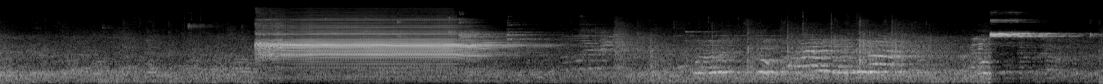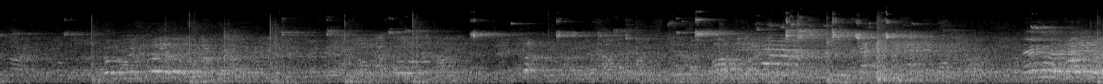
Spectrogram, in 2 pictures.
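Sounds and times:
scoreboard buzzer blast: 2.6s - 5.3s.

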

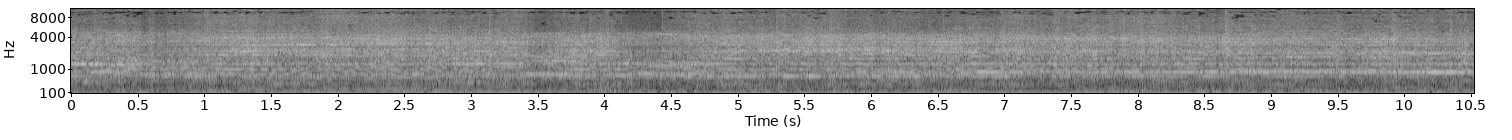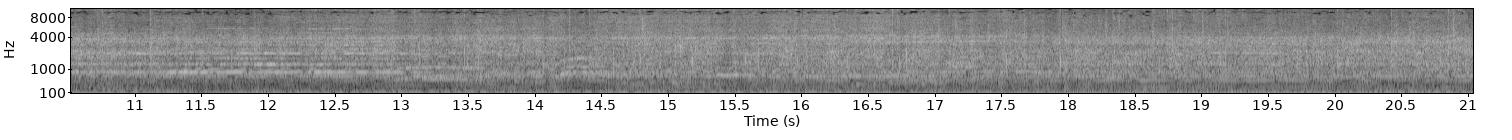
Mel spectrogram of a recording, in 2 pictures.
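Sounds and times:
band holding sustained chords: 0.0s - 21.0s
congregation applauding and cheering: 0.0s - 21.0s
person singing: 0.0s - 21.0s.

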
